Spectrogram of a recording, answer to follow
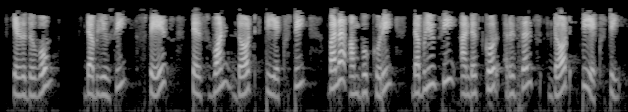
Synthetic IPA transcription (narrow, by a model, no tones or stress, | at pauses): eɻud̪uʋom | ɖɐbljuːsiː | speːs | ʈesʋɐnɖɔːʈʈiːeksʈi | ʋɐlɐʔɐmbukːuɾi | ɖɐbljusiːɐɳɖɐskoːɾɾisɐlsɖɔːʈʈiːeksʈi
